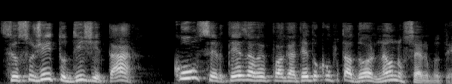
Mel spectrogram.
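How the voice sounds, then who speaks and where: With lively intonation, a man talks at a high pitch and a moderate pace. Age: 60s. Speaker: educator, university professor. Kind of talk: interview.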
